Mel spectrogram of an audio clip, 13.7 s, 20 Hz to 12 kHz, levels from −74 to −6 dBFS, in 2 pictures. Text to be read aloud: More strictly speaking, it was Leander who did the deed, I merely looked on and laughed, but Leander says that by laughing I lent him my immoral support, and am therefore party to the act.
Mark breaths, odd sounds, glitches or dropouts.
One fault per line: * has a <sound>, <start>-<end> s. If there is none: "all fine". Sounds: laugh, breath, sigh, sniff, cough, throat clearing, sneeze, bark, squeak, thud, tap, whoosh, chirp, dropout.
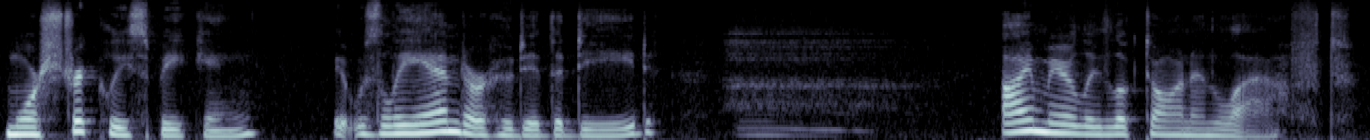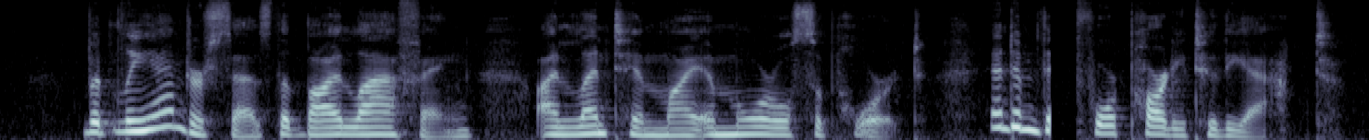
* has a sigh, 3.6-4.7 s
* has a dropout, 12.1-12.2 s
